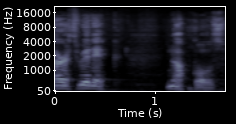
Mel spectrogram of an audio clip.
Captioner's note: none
